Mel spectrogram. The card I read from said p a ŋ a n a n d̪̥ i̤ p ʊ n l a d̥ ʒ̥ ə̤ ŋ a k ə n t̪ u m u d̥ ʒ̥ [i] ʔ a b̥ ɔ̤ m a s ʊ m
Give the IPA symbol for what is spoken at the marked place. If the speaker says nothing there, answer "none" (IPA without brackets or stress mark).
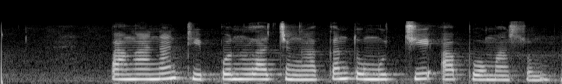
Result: i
